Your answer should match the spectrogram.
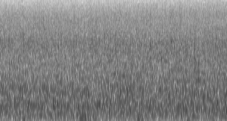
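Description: River water flowing in a steady, loud, broadband rush with no pauses, close by and alone without any talk.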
